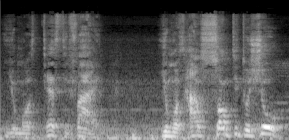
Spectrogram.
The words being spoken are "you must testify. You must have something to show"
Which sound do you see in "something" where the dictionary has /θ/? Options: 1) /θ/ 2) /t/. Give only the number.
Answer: 2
